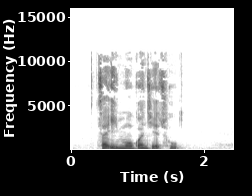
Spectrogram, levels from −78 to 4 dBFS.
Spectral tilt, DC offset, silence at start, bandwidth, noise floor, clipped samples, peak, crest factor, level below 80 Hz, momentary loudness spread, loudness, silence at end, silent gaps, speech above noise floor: -4.5 dB/octave; under 0.1%; 0.4 s; 11.5 kHz; -67 dBFS; under 0.1%; -8 dBFS; 20 dB; -60 dBFS; 11 LU; -25 LUFS; 0.85 s; none; 43 dB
